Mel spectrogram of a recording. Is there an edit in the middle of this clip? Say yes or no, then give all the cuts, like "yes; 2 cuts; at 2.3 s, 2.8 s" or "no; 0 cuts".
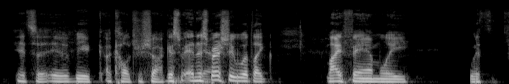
no; 0 cuts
